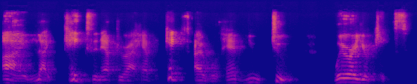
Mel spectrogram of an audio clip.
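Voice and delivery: deliberate villainous relish; hungry wolf. Acted. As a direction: savor each word as a threatening wolf. Wolf answers.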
